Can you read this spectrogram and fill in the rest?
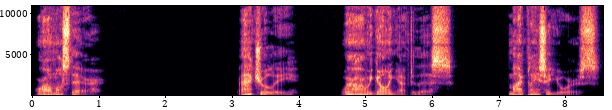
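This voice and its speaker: A man's voice: sits low, wildly swooping pitch, takes it slowly, creaky, long pauses, husky, no echo, studio quality, full character voice. A man playing a flirty, smug vampire in an intimate ASMR roleplay, with a teasing, sardonic and seductive manner. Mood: wry, mildly exasperated. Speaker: audio roleplay voice actor.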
